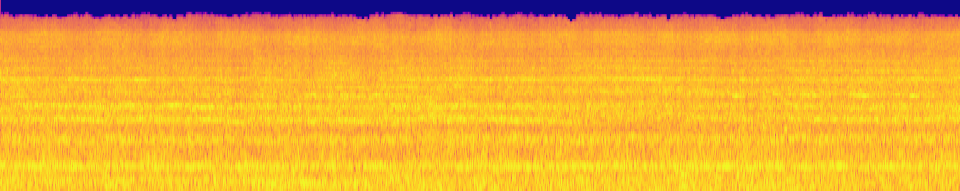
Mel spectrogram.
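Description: Train wheels squeal with steady high tones.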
